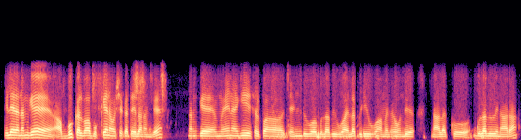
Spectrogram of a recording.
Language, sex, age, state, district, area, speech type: Kannada, male, 18-30, Karnataka, Tumkur, urban, conversation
